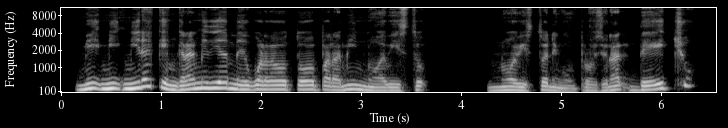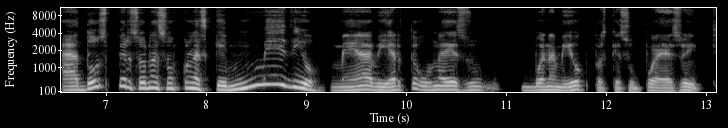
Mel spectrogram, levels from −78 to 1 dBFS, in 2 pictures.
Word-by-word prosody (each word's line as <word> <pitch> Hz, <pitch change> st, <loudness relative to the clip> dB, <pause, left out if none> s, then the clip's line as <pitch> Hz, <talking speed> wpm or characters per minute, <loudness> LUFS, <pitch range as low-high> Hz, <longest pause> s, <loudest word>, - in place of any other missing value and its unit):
Mi 185 Hz, +5 st, +3 dB
mi 195 Hz, +1 st, +7 dB
mira 215 Hz, +9 st, +6 dB
que 260 Hz, -7 st, +1 dB
en 160 Hz, -, +4 dB
gran 165 Hz, +6 st, +3 dB
medida 215 Hz, 0 st, +5 dB
me 180 Hz, -4 st, +4 dB
he -, -, +3 dB
guardado 160 Hz, 0 st, +2 dB
todo 160 Hz, -1 st, 0 dB
para 145 Hz, -3 st, -2 dB
mí, 165 Hz, +3 st, +1 dB
no 130 Hz, -6 st, 0 dB
he -, -, -2 dB
visto 120 Hz, +5 st, -4 dB, 0.6 s
no 130 Hz, +3 st, -2 dB
he -, -, +1 dB
visto 130 Hz, +4 st, -2 dB
a -, -, -1 dB
ningún 105 Hz, -7 st, -5 dB
profesional. 120 Hz, +6 st, -4 dB
De 150 Hz, +5 st, +1 dB
hecho, 295 Hz, -, -3 dB, 0.2 s
a 140 Hz, +1 st, 0 dB
2 220 Hz, -, -1 dB
personas 220 Hz, -7 st, -1 dB
son 200 Hz, -1 st, -3 dB
con 215 Hz, +1 st, -1 dB
las 185 Hz, -4 st, +1 dB
que 155 Hz, -4 st, -1 dB
medio 245 Hz, -, 0 dB
me 130 Hz, +1 st, -6 dB
he 140 Hz, -, -2 dB
abierto, 145 Hz, +3 st, -1 dB
una 145 Hz, +1 st, -2 dB
es 145 Hz, -5 st, -1 dB
un 140 Hz, +2 st, -10 dB, 0.2 s
buen 135 Hz, +2 st, -4 dB
amigo, 140 Hz, +3 st, -1 dB
pues 110 Hz, -2 st, -9 dB
que 110 Hz, 0 st, -8 dB
supo 110 Hz, +4 st, -6 dB
eso 110 Hz, +3 st, -3 dB
y 120 Hz, -5 st, -2 dB
150 Hz, 205 wpm, -22 LUFS, 130-195 Hz, 0.6 s, mi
